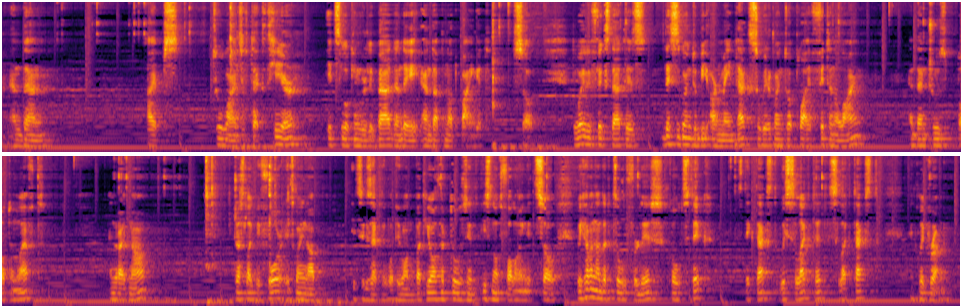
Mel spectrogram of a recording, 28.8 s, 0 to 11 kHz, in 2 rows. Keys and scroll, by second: 3.4 Return, 3.6 a, 3.8 a, 3.9 a, 7.6 ctrl+z, 8.0 ctrl+z, 17.5 Return, 17.8 Return, 18.0 a, 18.2 a, 18.4 shift+Return, 18.5 a, 18.7 a, 19.3 ctrl+z.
